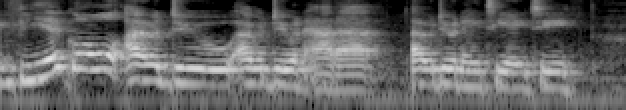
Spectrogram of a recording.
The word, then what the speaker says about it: AT-AT: It is, always has been, and forever will be AT-AT. If you pronounce it AT-AT, I assume you don't know what acronyms are.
